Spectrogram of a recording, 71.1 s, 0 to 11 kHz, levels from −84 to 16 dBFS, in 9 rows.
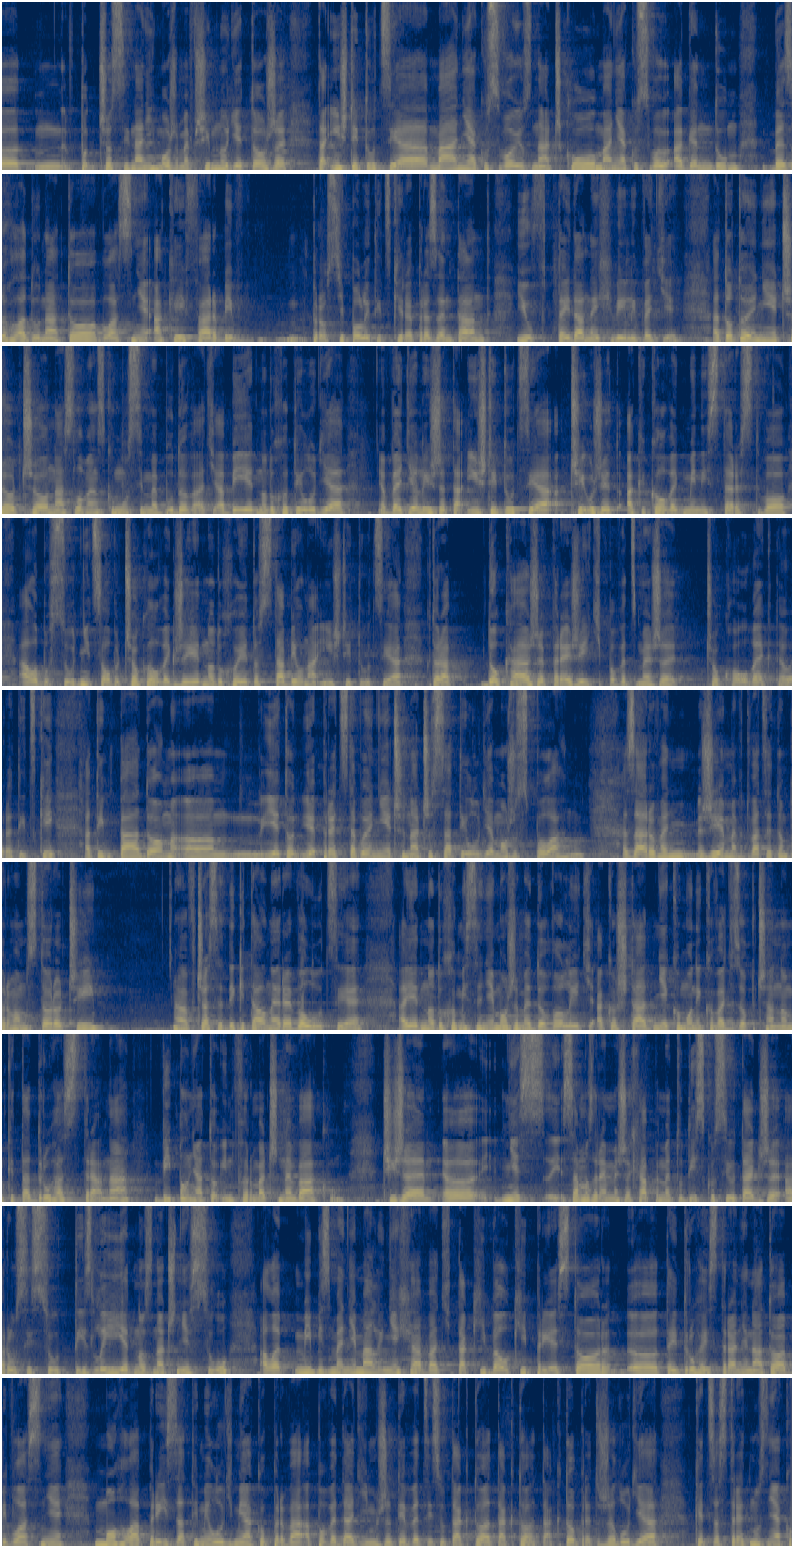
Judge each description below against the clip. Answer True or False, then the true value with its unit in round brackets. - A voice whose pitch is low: False (185 Hz)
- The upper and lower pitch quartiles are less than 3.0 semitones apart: True (2.6 semitones)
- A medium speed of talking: True (150 wpm)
